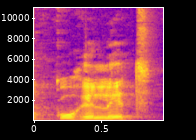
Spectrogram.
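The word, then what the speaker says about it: קהלת: dizer que é que é pronunciado ocorrer leite e esse nome estranho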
